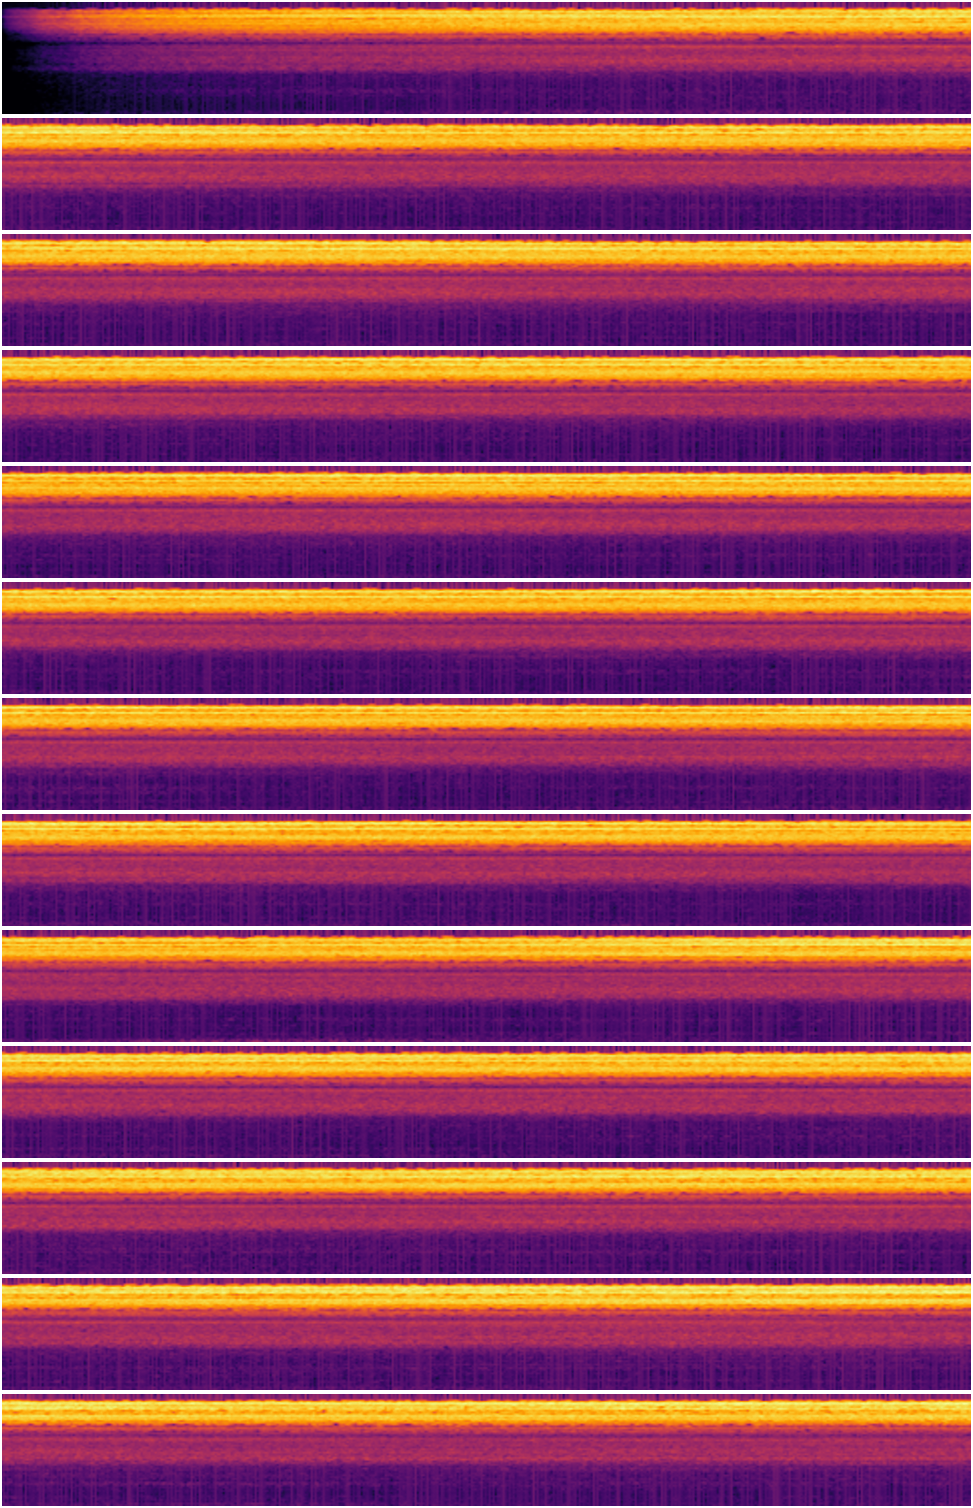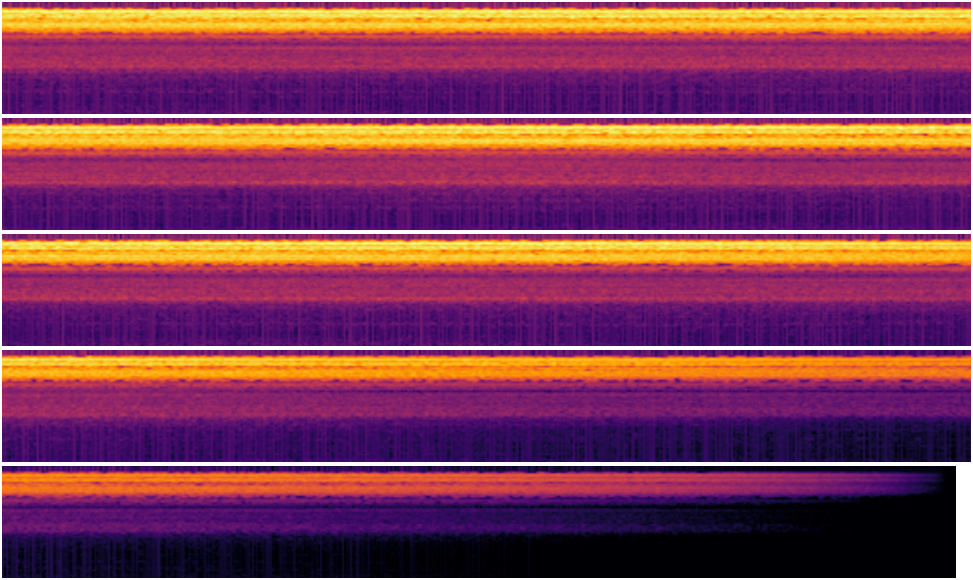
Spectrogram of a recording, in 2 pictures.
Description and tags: Hot steam leaking from a pipe. It's actually made from a ticking noise "Fast Ticking Slowing Down" with paulstretch applied in Audacity
ambiance, ambience, ambient, atmo, atmos, atmosphere, audacity, background, background-sound, boiling, field-recording, fog, hiss, hot, ice, leaking, nature, noise, paulstretch, pipe, smoke, soundscape, steam, warm, water, white-noise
